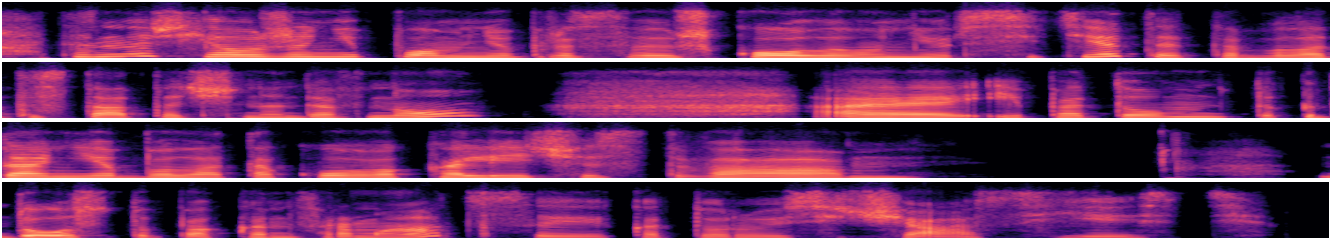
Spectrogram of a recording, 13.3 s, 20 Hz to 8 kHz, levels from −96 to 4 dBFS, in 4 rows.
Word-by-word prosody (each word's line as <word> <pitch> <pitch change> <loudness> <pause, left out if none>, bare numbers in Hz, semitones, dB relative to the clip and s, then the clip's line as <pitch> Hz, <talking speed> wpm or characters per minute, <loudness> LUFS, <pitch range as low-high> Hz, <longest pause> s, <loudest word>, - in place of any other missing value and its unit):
Ты 270 - -4
знаешь, 340 +4 +1
я 275 -1 +4
уже 260 -1 +2
не 260 +1 -2
помню 220 -4 0
про 220 - -5
свою 215 0 -4
школы, 230 -2 +5
университеты, 210 - -2
это 215 0 -7
было 200 +2 -1
достаточно 210 -3 -1
давно, 220 - -1 0.8
э, 210 -1 +6
и 220 - -5
потом 240 +1 -2
тогда 235 +2 +4
не 225 0 -1
было 200 0 -1
такого 205 +1 -1
количества 195 -3 +1 1.2
доступа 220 -4 +3
к 195 - -10
информации, 180 -2 -5
которую 185 0 -9
сейчас - - -2
есть 160 -2 -13
210 Hz, 125 wpm, -22 LUFS, 195-230 Hz, 1.2 s, э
